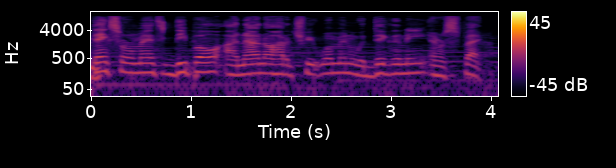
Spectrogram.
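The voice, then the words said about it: New York accent. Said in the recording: “He's just got a New York accent.”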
